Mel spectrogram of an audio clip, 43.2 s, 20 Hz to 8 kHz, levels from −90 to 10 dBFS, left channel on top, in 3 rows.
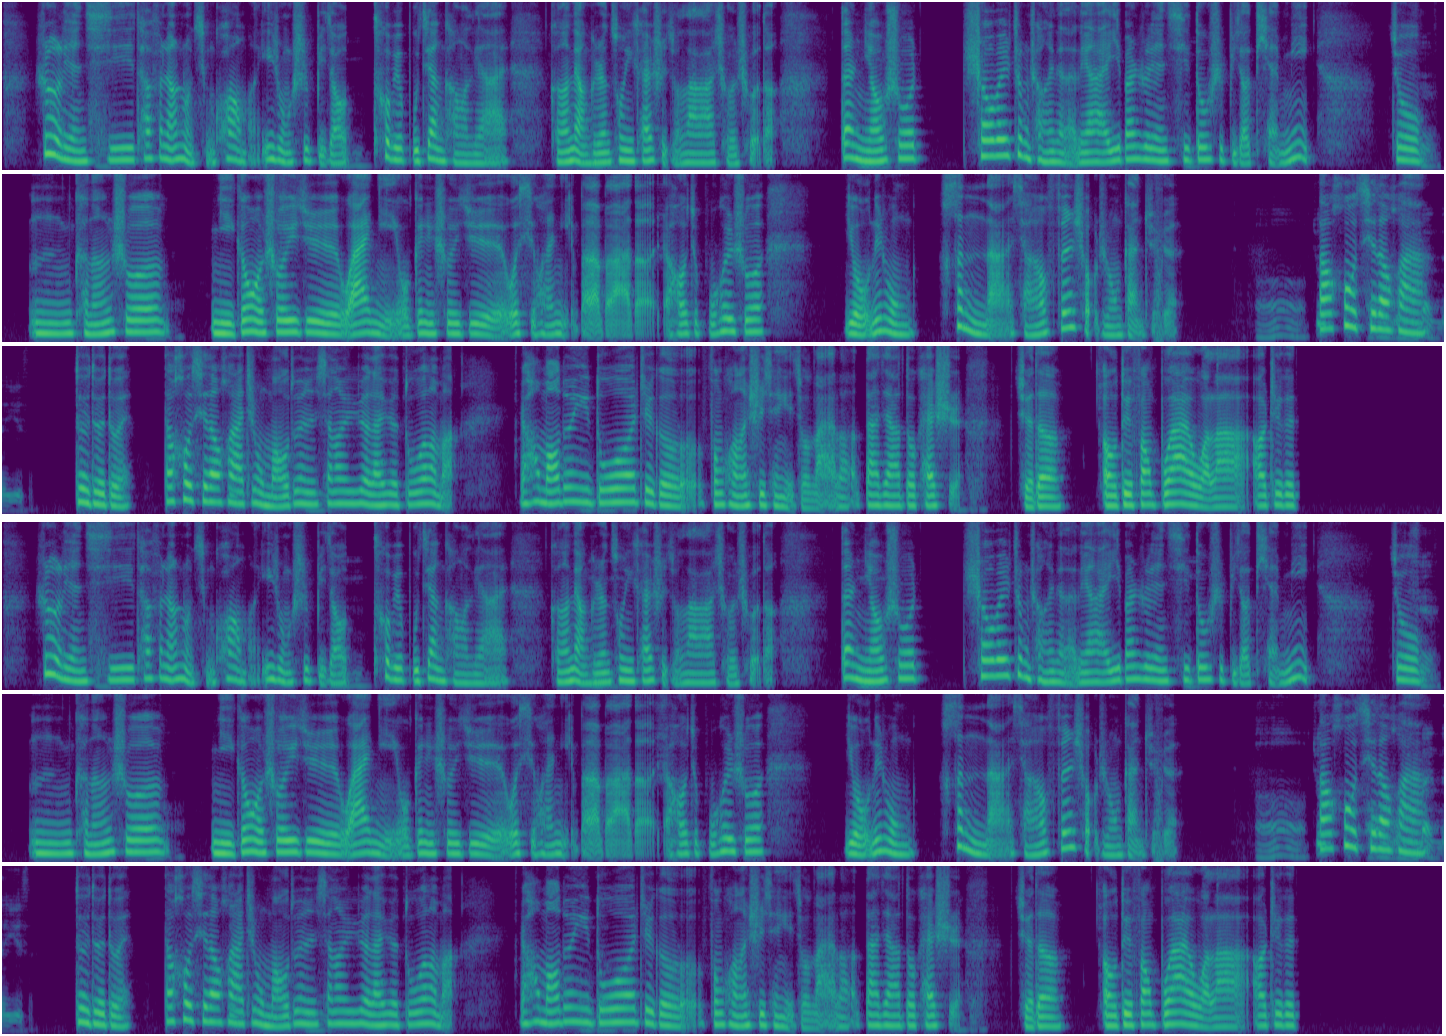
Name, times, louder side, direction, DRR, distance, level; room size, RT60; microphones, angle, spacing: voice 1, 0.0-8.1 8.4-9.2 9.6-13.6 13.9-14.2 14.7-16.1 16.5-22.3 22.8-23.5 23.8-26.2 27.6-28.6 29.6-30.1 30.5-33.7 34.0-38.7 39.0-39.5 39.8-41.8, left 2 dB, 15° left, 0.5 m, -25 dB
voice 2, 3.3-3.6 5.8-6.2 8.5-8.9 11.8-12.0 14.1-14.4 15.9-16.1 19.3-19.5 21.0-21.3 21.8-22.0 26.9-27.7 28.1-29.1 31.1-31.3 31.9-32.2 34.6-35.1 38.4-38.6, right 2 dB, 55° right, 2.0 m, -44 dB
head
